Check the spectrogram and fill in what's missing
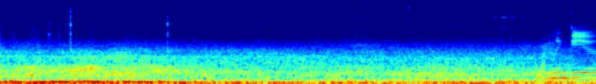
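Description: Airliner climbing out after takeoff at Manchester Airport, a loud continuous jet engine roar that slowly eases, with a faint rising whine near the end.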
